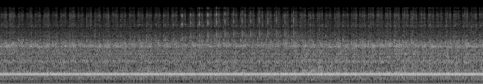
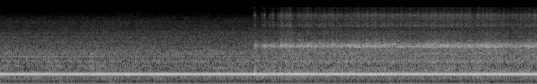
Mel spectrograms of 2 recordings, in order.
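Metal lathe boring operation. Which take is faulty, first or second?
first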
